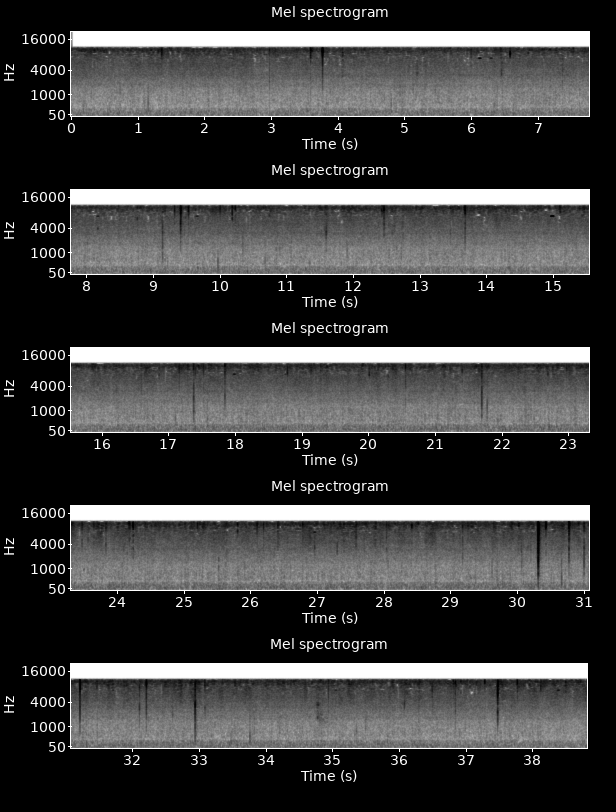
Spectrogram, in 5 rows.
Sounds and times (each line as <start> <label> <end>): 0.0 campfire 38.8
